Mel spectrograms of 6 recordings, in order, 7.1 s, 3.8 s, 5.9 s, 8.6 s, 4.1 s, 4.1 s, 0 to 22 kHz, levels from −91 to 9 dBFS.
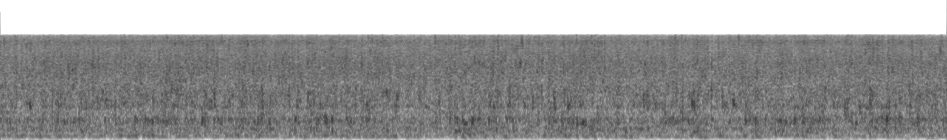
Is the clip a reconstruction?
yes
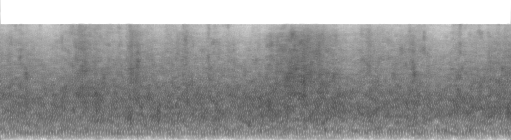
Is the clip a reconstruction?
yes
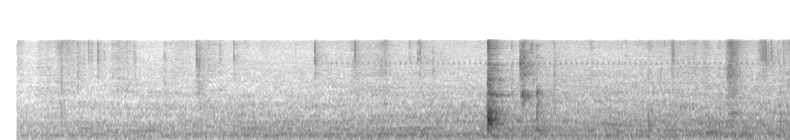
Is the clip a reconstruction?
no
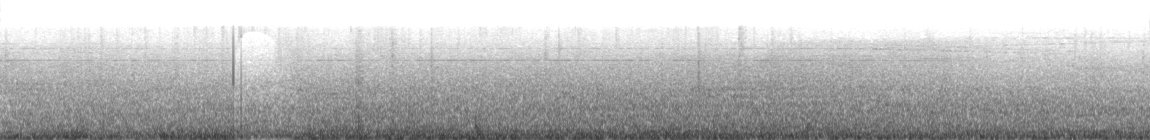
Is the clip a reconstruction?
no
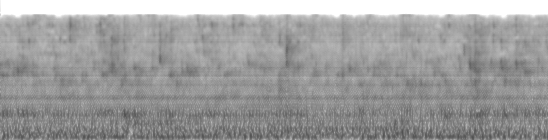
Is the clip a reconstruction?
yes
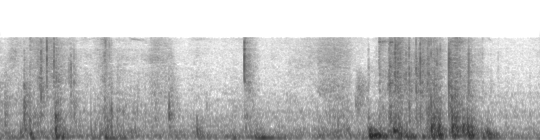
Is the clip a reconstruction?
no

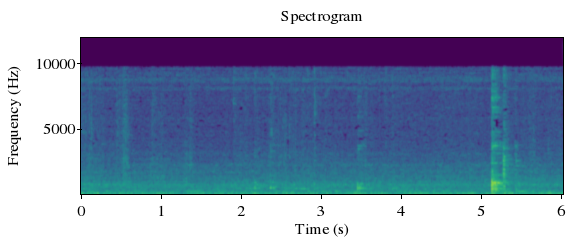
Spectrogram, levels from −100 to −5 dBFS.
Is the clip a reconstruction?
no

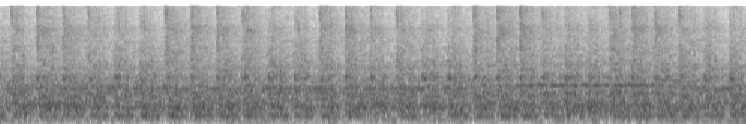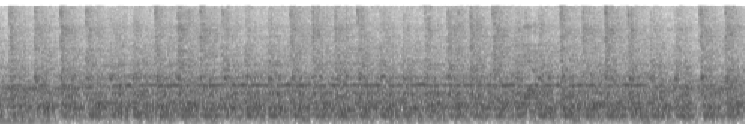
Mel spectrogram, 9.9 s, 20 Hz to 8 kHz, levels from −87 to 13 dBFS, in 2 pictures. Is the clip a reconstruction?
no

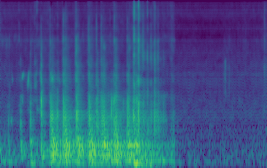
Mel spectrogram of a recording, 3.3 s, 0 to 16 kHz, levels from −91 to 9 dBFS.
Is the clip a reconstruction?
yes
